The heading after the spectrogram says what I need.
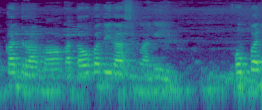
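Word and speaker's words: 오빠: atau Kadir asing lagi Oppa disini terdapat otonom dasar yaitu odanna dan disusul dengan konsonan kembar jadi dibaca opa-opa yang hanya memiliki satu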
